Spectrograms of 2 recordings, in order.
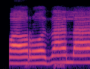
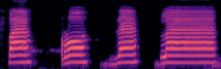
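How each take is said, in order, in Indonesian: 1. Suku-suku kata diucapkan bersambung dengan lancar tanpa jeda. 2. Setiap suku kata diucapkan terpisah, dengan jeda di antaranya. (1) "nanti dibales dengan disambung" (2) "mending kita pisah saja hurufnya"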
